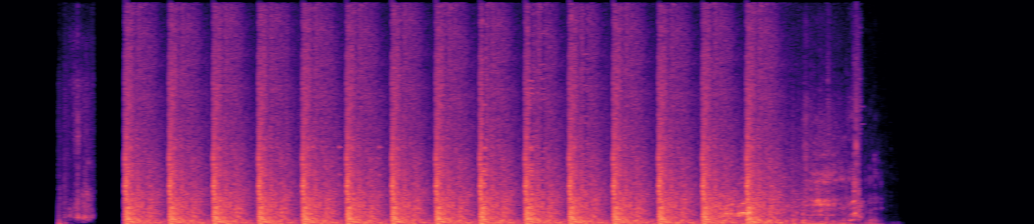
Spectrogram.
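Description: Pistols fire in a rapid, steady volley.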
